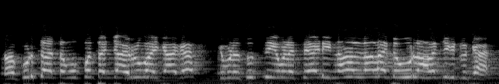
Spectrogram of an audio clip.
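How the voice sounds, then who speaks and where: A man's voice: very high voice, little pitch movement, fast talker. An actor playing a desperate man chasing a debt for his sister's wedding, talking in a pleading, bitter, emotional way. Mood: anguished. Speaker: film actor. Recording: tinny phone-like remastered film audio with music.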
